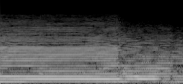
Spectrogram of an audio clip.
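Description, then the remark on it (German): A deep, loud horn of a cruise ship such as the Symphony of the Seas, docking at the port of Barcelona, blares in one steady sustained blast, its low droning tone rich with harmonics, easing slightly toward the end. “Wenn am Hafen von Barcelona die Symphony of the Seas oder einer der anderen Ozeanriesen anlegt, hört sich das so an.”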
